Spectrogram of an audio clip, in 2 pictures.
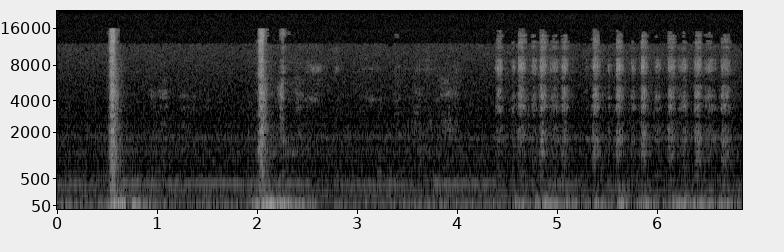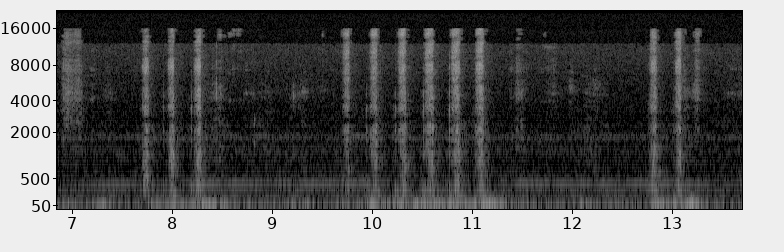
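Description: A graphite pencil rubs and scratches repeated strokes across a flat sheet of white drawing paper, working near the shoulder of the drawing. Soft, dry scratching comes in short bursts and longer runs, with a few sharper ticks, over a faint steady low hum.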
